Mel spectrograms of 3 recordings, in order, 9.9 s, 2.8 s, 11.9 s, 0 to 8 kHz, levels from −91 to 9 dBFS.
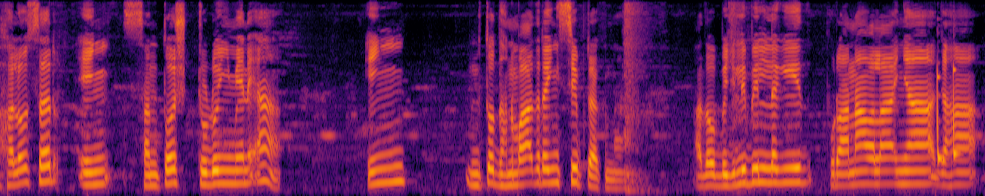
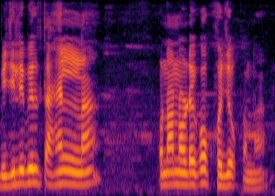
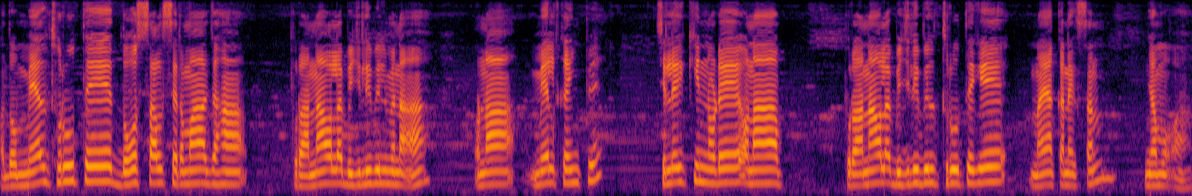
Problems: none marked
